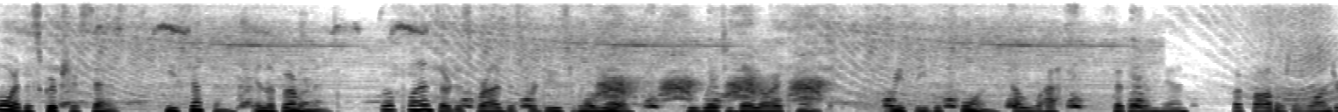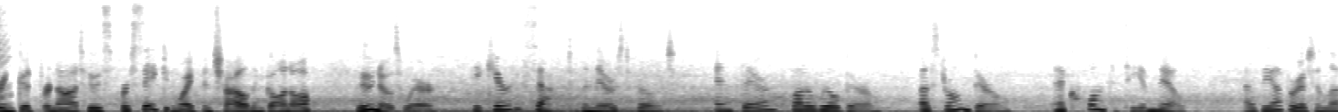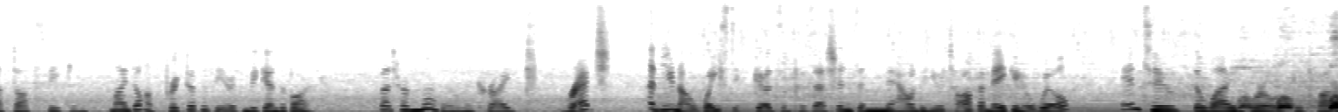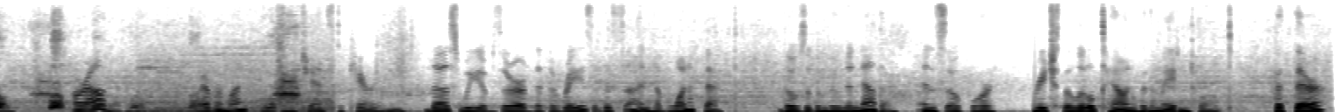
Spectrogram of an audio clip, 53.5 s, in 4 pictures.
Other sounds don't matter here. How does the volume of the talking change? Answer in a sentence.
The volume of the talking goes down, then up.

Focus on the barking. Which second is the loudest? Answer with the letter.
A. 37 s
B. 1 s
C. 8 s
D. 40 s
D.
